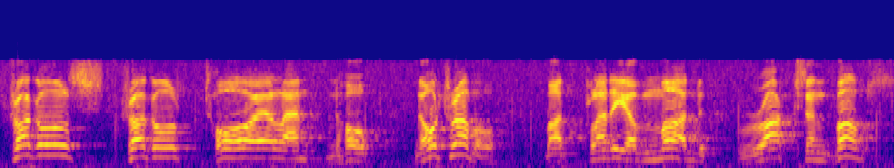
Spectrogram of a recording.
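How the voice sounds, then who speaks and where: A man with a high-sitting voice and lively intonation narrates slowly from a 1930s newsreel script. He is American, and his delivery is jaunty, theatrical and wisecracking. The 1930s soundtrack is muffled and hissy.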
